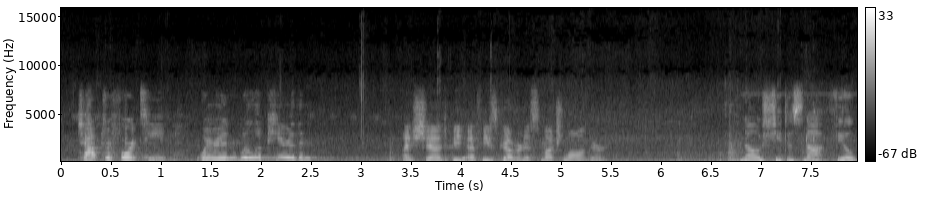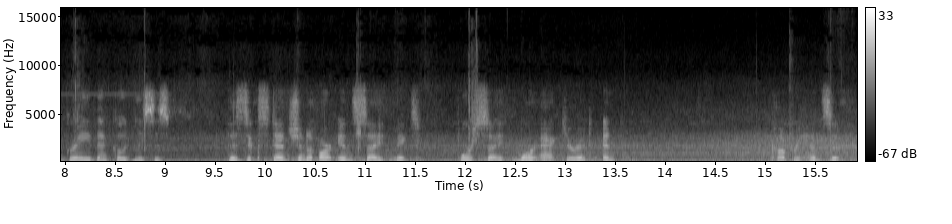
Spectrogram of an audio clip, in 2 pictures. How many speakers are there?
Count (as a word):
four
